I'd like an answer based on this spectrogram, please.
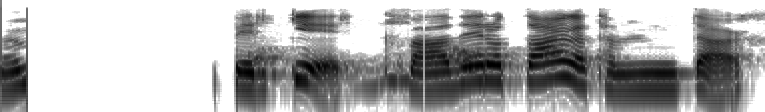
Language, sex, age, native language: Icelandic, female, 30-39, Icelandic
